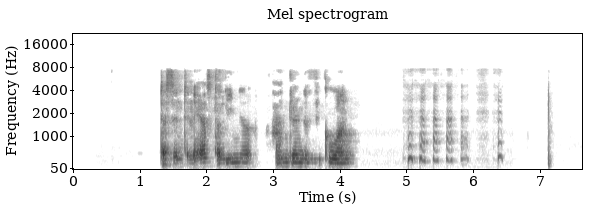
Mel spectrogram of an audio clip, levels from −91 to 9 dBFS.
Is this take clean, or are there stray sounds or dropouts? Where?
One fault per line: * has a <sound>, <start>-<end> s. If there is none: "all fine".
* has a laugh, 4.9-6.5 s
